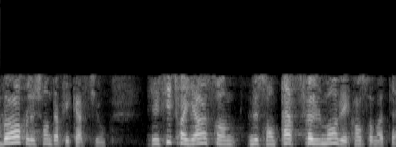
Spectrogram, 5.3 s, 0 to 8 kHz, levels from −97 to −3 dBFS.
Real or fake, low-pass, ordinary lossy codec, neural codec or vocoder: real; 7.2 kHz; AAC, 16 kbps; none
